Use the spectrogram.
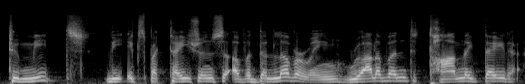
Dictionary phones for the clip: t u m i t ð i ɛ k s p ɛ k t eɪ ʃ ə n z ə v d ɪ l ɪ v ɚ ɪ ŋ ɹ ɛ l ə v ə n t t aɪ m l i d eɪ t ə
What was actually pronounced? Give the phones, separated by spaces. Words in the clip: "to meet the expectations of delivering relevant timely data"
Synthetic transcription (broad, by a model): t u m i t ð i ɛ k s p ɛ k t eɪ ʃ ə n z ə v d ɪ l ɪ v ɚ ɪ ŋ ɹ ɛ l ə v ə n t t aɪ m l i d eɪ t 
